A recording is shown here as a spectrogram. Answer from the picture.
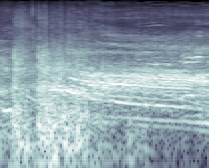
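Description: A heavy thud on a wrestling ring's canvas, as a wrestler is driven flat onto the mat about half a second in. A long shout follows, held for about two seconds and slowly falling in pitch.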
